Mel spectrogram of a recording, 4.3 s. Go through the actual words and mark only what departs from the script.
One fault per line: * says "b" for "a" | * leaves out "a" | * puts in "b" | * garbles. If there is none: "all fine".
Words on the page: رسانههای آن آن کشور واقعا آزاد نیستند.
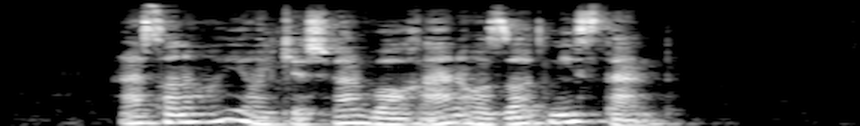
* leaves out "آن"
